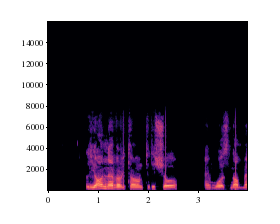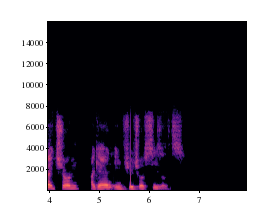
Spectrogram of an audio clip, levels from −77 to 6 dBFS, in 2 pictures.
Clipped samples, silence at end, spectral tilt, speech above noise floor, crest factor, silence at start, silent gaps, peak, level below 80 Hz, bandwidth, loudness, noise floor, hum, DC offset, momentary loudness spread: under 0.1%; 1.3 s; -4.5 dB/octave; over 72 dB; 18 dB; 0.75 s; 2.60-3.13 s, 4.61-4.82 s; -2 dBFS; -58 dBFS; 7.8 kHz; -18 LUFS; under -90 dBFS; none; under 0.1%; 19 LU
